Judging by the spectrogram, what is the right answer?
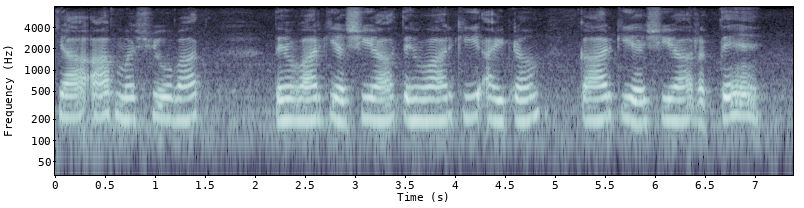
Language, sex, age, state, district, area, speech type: Urdu, female, 30-45, Delhi, Central Delhi, urban, read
